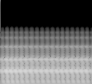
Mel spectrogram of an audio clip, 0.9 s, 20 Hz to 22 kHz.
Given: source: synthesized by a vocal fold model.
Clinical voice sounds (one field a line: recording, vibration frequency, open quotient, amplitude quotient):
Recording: sustained vowel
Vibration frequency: 80 Hz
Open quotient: 0.4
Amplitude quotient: 1.2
